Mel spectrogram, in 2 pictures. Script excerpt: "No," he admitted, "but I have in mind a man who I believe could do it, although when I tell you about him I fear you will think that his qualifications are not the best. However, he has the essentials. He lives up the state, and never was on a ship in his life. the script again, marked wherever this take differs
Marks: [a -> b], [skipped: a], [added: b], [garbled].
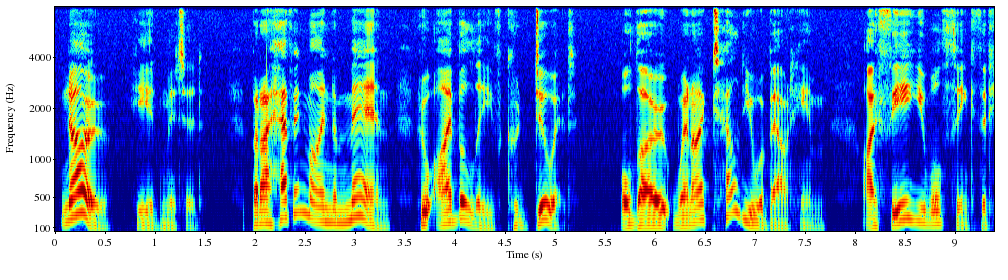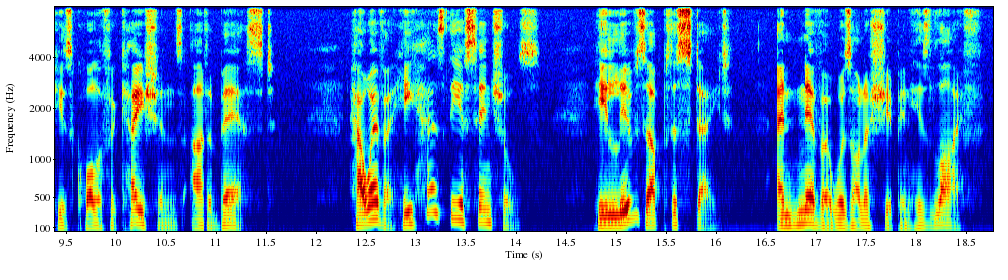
"No," he admitted, "but I have in mind a man who I believe could do it, although when I tell you about him I fear you will think that his qualifications are [skipped: not] the best. However, he has the essentials. He lives up the state, and never was on a ship in his life.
